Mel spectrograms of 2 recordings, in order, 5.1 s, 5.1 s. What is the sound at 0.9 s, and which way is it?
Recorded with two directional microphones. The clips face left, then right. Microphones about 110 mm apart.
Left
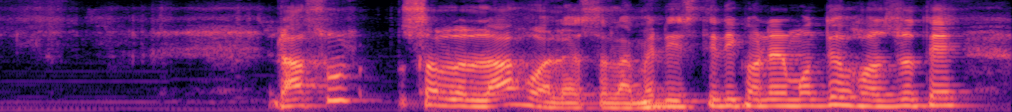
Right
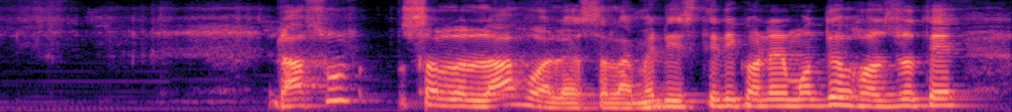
Speech, 25° right (ahead or behind).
